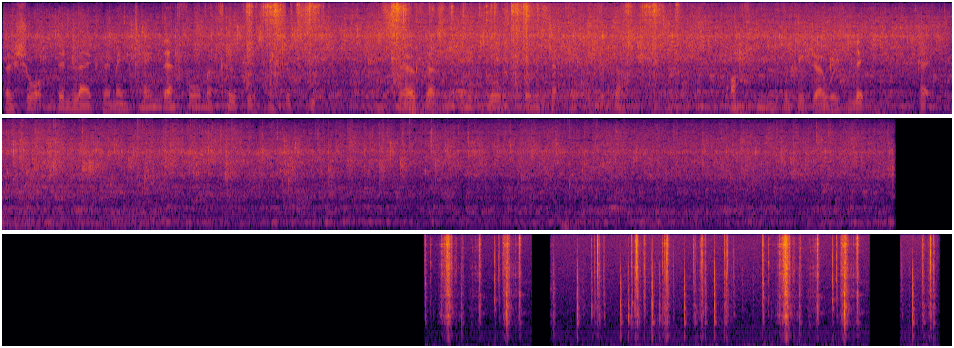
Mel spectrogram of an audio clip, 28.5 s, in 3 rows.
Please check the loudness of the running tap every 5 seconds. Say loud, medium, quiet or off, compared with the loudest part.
loud, loud, medium, medium, off, off.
